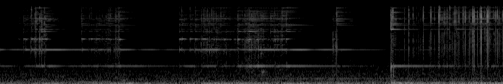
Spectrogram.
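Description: Long acrylic nails scratch and tap the cut pattern of a medium, hollow, empty cut crystal footed glass pedestal bowl. Bright, gritty scratching comes in bursts over a low background rumble, while steady glassy ringing tones hang beneath. A sharper cluster of clinking taps arrives near the end.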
